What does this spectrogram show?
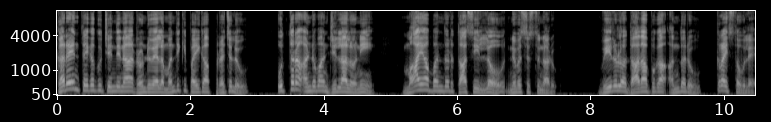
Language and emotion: Telugu, neutral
